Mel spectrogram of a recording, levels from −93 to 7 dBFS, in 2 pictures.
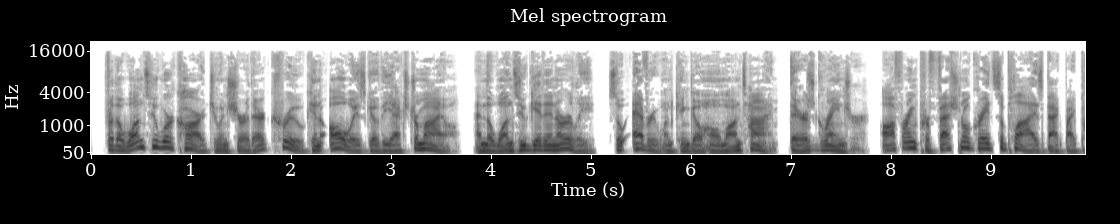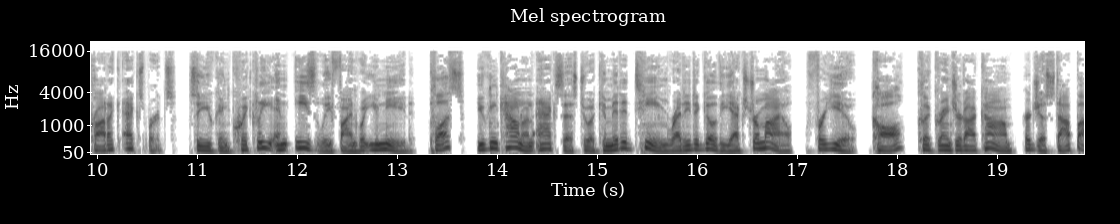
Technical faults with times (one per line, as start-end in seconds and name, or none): none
